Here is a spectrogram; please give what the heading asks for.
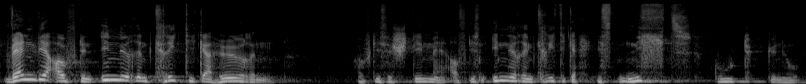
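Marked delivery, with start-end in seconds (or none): none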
